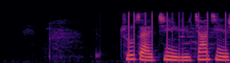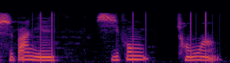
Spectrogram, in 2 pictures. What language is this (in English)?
Chinese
